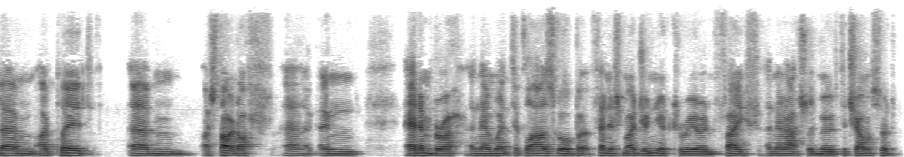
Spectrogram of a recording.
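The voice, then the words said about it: Scottish accent. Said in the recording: “you're a Scottish man from your accent.”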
